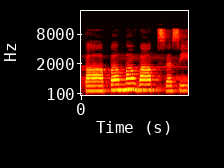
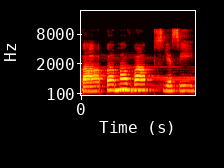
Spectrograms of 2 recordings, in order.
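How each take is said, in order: First: The middle cluster is said as 'psa'. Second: The middle cluster is said as 'psya'. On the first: The speaker calls it wrong. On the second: The speaker calls it right.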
